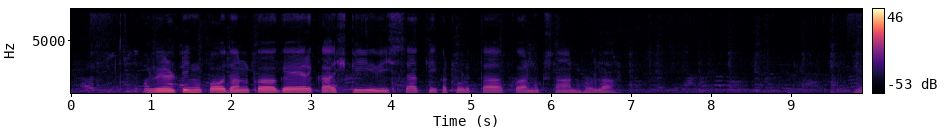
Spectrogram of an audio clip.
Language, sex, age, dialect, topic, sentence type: Bhojpuri, male, <18, Western, agriculture, statement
